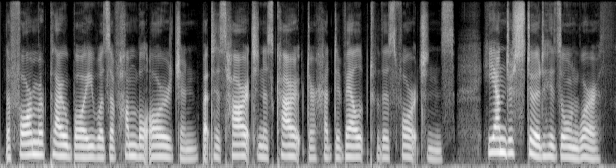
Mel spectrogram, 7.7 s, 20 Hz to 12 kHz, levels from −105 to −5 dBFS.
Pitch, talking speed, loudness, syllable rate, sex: 180 Hz, 180 wpm, -17 LUFS, 5.2 syllables/s, female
